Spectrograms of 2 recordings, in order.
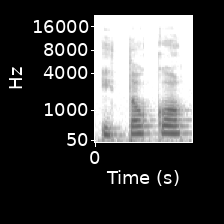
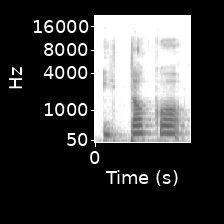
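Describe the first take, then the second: The two takes are said the same way.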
